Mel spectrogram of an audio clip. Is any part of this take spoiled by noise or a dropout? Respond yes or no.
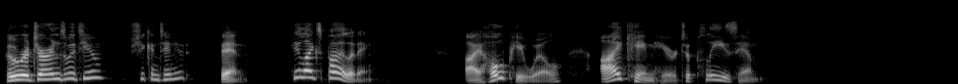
no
